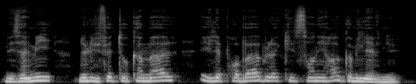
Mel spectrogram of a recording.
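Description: A man voicing a calm, level-headed fort lieutenant in an audiobook, reasoning in a measured way with a dark, husky voice. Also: a little high, pitched above the performer's own voice.

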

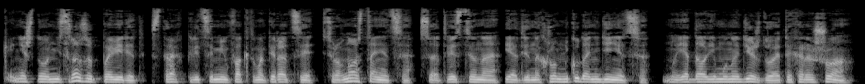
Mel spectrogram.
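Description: A man reading a first-person audiobook narration in a calm, matter-of-fact way. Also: fairly low pitch, fast talker, few pauses, dry recording.

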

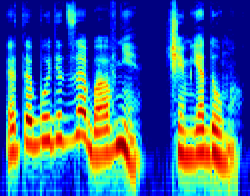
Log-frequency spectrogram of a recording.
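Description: A woman's voice: mid-range voice, expressive, normal speed, a little mellow, no echo, clean studio sound, natural voice. A woman doing a smug male demon boss. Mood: mocking.

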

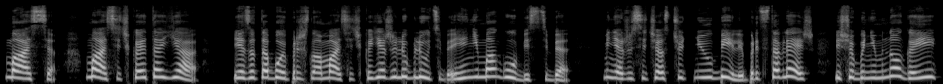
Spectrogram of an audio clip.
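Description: A woman's voice: high voice, animated, moderate pace, no echo, clean studio sound, pitched above the performer's own voice. A woman voicing a desperate young woman who pleads with her former lover. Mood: pleading desperate. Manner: pleading, breathless.

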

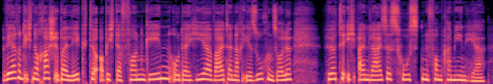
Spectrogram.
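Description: A woman's voice: medium pitch, warm tone, no room sound. Dry-voiced woman reading an audiobook. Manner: measured literary reading. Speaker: audiobook narrator. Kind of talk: scripted narration.

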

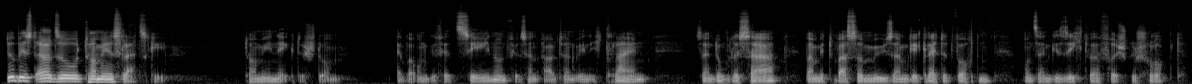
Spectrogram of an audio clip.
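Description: A man reading a science-fiction story aloud as an expressive audiobook narrator. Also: very deep voice, normal speed, creaky. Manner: expressive, varied. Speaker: audiobook reader. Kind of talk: scripted narration.

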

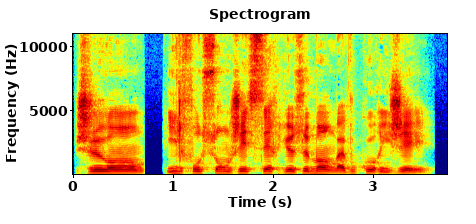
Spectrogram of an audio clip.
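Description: A woman's voice: low-pitched, steady tone, measured pace, warm tone. A woman reading a stern old archdeacon. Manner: curt, grave admonishing. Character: stern older male archdeacon, severe and grave. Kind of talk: audiobook reading of a classic novel.

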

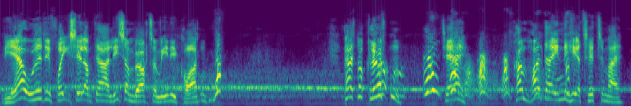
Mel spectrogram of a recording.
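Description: A man's voice: high-pitched, animated, hardly any pauses. An actor playing a brave, determined young reporter who talks to his dog, in a radio play. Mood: searching. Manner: earnest, calling out to his dog. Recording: noisy old radio-play recording.

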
